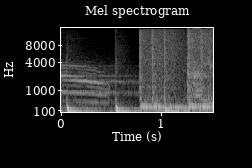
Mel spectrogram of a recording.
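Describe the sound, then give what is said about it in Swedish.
A cat meows loudly in drawn-out, tonal cries, with a few short, dull knocks sounding between them. “Vi får hit katten nu då. Okej, nu kommer katten. Här kommer den.”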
